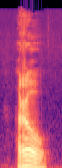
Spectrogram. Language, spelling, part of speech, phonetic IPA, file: Belarusian, роў, noun, [rou̯], Be-роў.ogg
- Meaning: 1. ditch, trench, moat 2. roar, bellow (long, loud, deep shout) 3. howl (loud cry)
